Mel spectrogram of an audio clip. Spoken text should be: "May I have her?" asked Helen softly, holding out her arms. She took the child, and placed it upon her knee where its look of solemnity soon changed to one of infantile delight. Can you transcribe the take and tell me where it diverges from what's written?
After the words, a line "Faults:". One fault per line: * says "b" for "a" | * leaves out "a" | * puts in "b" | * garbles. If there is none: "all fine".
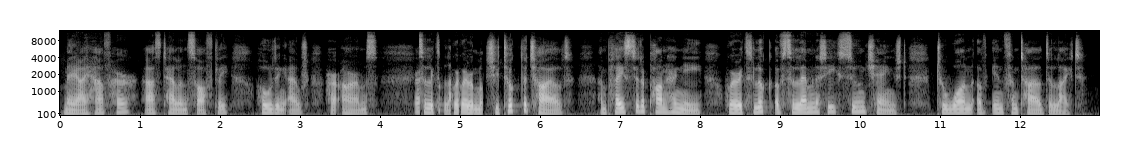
"May I have her?" asked Helen softly, holding out her arms. [garbled] She took the child, and placed it upon her knee where its look of solemnity soon changed to one of infantile delight.
Faults:
* garbles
